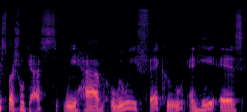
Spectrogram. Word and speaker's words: Fecou: We have Louie Fecou, and he is a.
